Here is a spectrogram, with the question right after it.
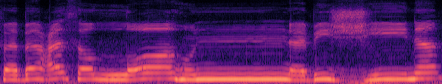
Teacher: پھر سے نون پہ شد آ رہی ہے ہمارے پاس، تو نون کے اوپر غنہ ضرور کرنا ہے آپ نے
